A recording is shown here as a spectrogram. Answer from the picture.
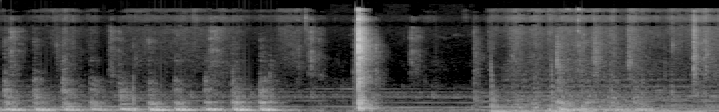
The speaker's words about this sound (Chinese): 十月二十一日，ヤマキュ录下了从厕所里传来的巨大敲击声。ヤマキュ说，如果把手放在厕所门上，甚至可以感受得到震动。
